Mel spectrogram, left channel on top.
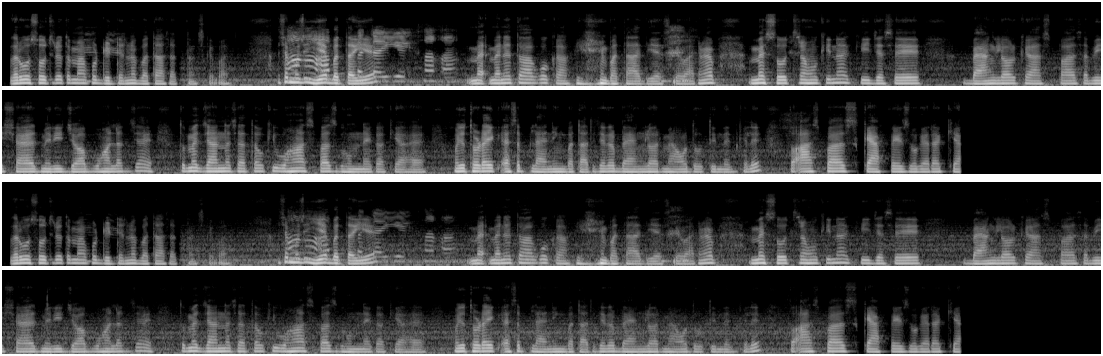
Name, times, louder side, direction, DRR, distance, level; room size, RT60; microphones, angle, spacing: voice 1, 0.1-3.8 4.6-15.2 15.5-20.6, left 2 dB, 20° left, 0.4 m, -21 dB
voice 2, 0.8-1.3 2.8-3.3 3.7-4.6 6.5-6.9, left 6 dB, 90° left, 2.0 m, -28 dB
sound 1, 1.8-19.3, right 2 dB, 70° right, 2.3 m, -39 dB
head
